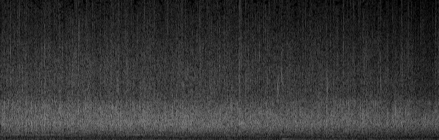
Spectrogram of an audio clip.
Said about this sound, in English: Would you clap your hands and praise the Lord?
